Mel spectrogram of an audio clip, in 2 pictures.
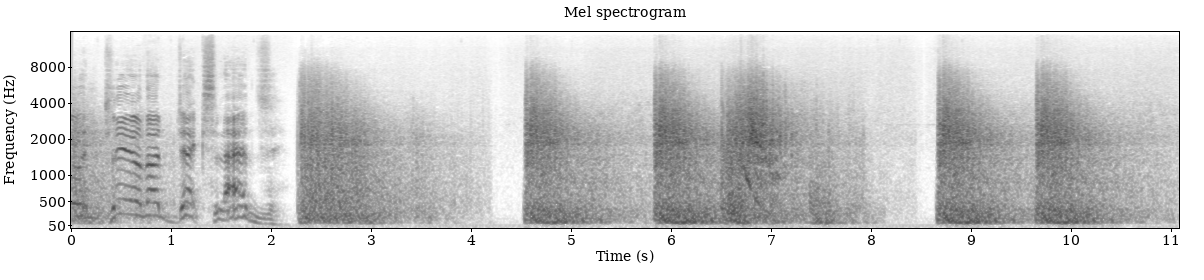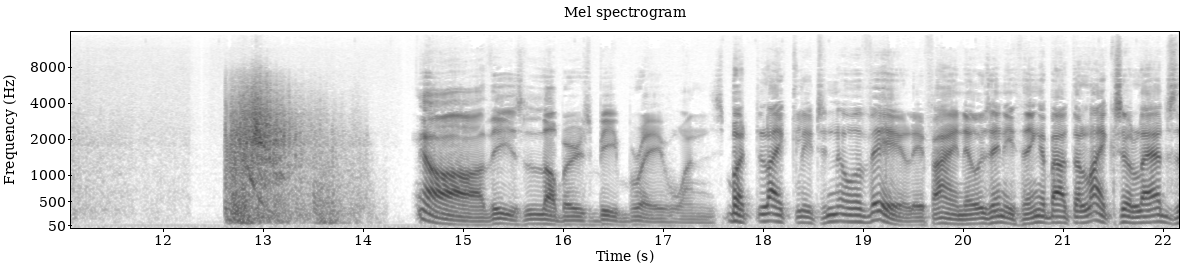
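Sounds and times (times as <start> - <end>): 
ship's cannons firing a broadside: 0.0 - 11.6, 12.6 - 14.2
speech: 0.4 - 2.8, 14.6 - 22.1.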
